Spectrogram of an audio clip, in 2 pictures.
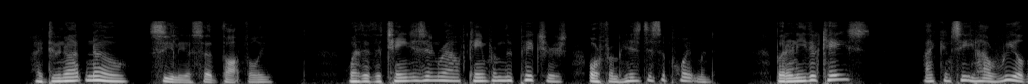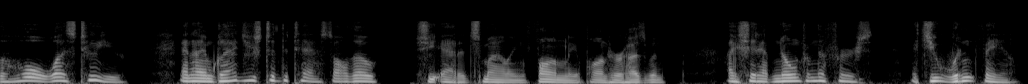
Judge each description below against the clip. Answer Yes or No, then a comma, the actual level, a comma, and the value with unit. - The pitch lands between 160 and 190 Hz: No, medium, 140 Hz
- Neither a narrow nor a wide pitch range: No, wide, 5.9 semitones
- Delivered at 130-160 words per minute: No, average, 180 wpm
